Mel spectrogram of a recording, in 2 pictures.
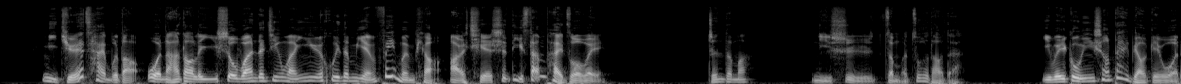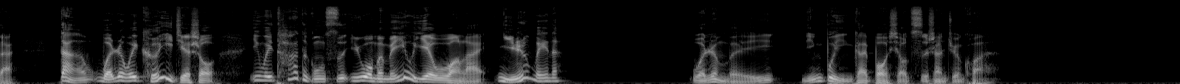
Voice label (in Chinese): chinese mandarin video games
